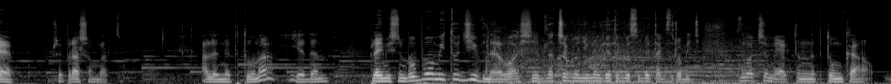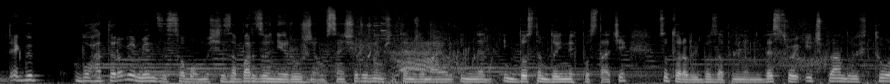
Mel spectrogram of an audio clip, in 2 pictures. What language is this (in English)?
Polish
